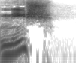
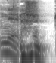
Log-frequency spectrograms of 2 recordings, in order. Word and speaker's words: niche: On this program, we pronounce it niche, not niche. – Got it. All right. – And it's not because we're pretentious. It's just because that's right, man.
